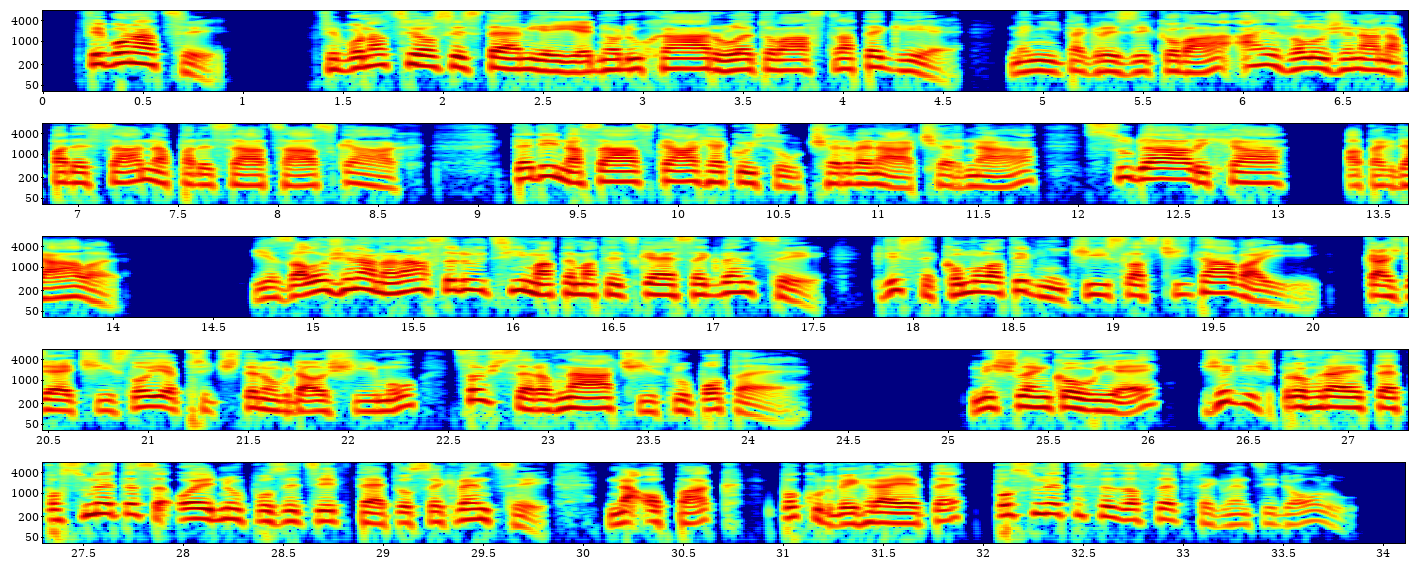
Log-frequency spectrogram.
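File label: Czech elearning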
